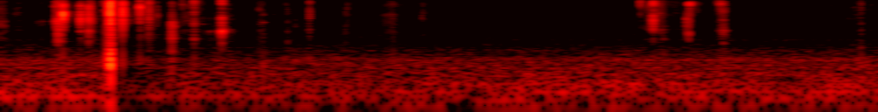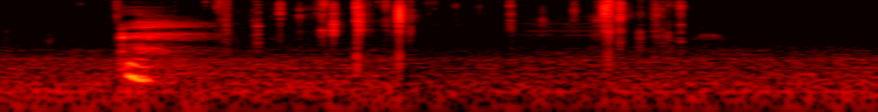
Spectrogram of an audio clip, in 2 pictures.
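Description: A small candy wrapper being torn and crinkled open by hand, in several short bursts of sharp crackles with pauses between. A brief vocal sound about five seconds in.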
